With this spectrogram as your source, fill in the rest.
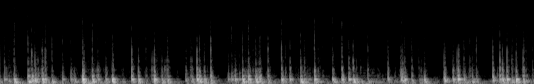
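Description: Fingernails tap and scratch on a woven rattan wicker basket, heard close up. Quick, dry, low-pitched taps with a light hollow tone come in dense clusters, mixed with soft scratching, with no ring after each tap.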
